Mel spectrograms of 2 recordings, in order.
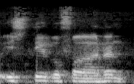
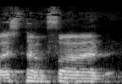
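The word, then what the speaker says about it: استغفار: जैसे इस्तकफ यस्तकफु इस्तगफारन अब इसको बहुत सारे लोग अस्तकफार जो भी है लेकिन ये इसका सही प्रोनाउंसिएशन क्या है जो जिस पैटर्न पे ये इस्तगफार पहले पे ज़ेर तीसरे पर ज़ेर ये होता है ये पैटर्न है इस्तगफार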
